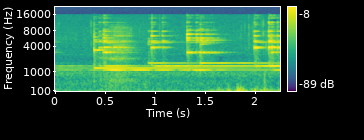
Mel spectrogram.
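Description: Wind chimes ringing in gusty wind: a couple of struck metallic notes that ring on and overlap, over a low, uneven wind rumble.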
